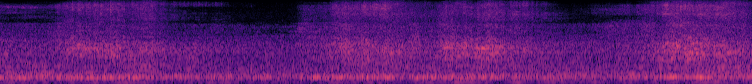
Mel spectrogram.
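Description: Frecciarossa high-speed train moving past along the platform: a steady rolling rush that swells and fades every couple of seconds.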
